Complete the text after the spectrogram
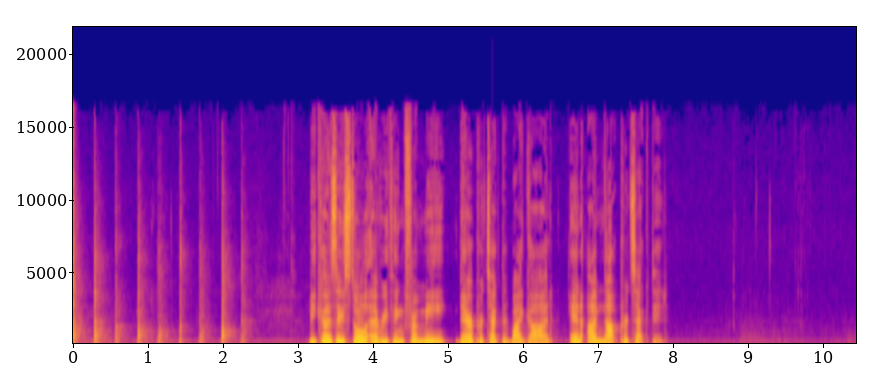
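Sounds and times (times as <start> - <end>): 
clapping: 0.0 - 2.4
speech: 3.1 - 8.0.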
